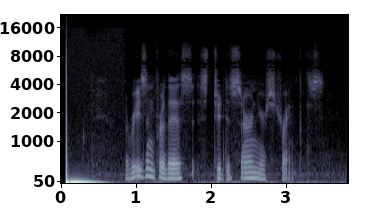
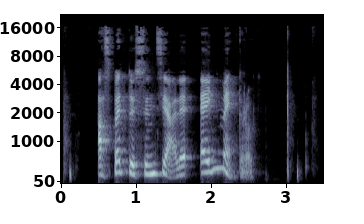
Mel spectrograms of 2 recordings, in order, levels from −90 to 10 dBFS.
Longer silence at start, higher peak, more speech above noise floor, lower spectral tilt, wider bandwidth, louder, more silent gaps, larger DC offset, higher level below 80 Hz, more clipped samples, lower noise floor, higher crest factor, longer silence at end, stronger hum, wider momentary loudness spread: second, 0.05 s vs 0.5 s; about the same, 0 dBFS vs 0 dBFS; second, -1 dB vs 19 dB; first, -6.5 dB/octave vs -3 dB/octave; second, 9.2 kHz vs 17 kHz; second, -32 LUFS vs -18 LUFS; neither; neither; first, -30 dBFS vs -72 dBFS; first, 0.2% vs under 0.1%; second, -28 dBFS vs -38 dBFS; about the same, 18 dB vs 20 dB; second, 0 s vs 0.95 s; neither; second, 15 LU vs 20 LU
